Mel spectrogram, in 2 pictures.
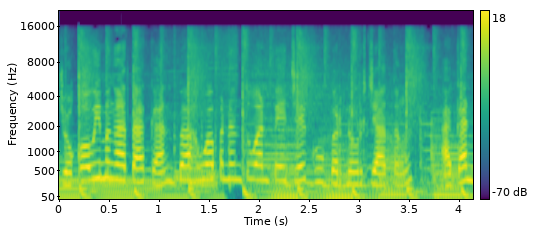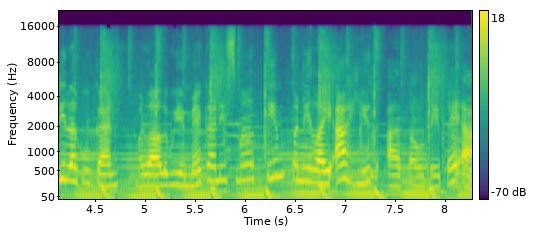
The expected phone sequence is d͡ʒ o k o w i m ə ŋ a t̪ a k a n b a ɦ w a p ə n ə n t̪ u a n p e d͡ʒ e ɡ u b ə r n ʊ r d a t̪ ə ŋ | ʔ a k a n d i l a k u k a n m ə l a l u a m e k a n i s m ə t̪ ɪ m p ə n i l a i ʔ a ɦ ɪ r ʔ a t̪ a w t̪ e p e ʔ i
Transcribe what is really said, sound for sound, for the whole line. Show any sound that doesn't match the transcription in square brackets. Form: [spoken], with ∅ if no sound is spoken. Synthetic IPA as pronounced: d͡ʒ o k o w i m ə ŋ a t̪ a k a n b a ɦ w a p ə n ə n t̪ u a n p e d͡ʒ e ɡ u b ə r n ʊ r [d͡ʒ] a t̪ ə ŋ | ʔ a k a n d i l a k u k a n m ə l a l u [i] m e k a n i s m ə t̪ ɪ m p ə n i l a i ʔ a ɦ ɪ r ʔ a t̪ a w t̪ e p e ʔ [a]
